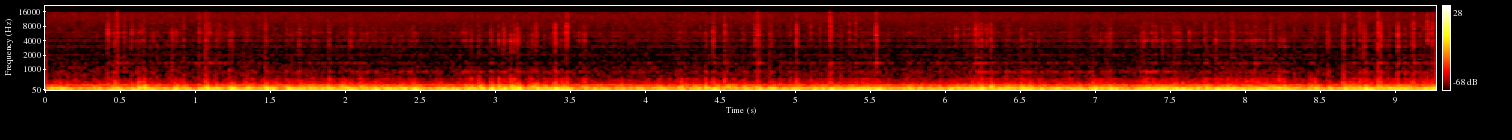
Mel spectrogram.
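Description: Fingertips of both hands continuously scratch and tap around the hollow black metal mesh grille of a Blue Yeti microphone. The sound is a dense, low, muffled rumble of thumps and brushing, with faint scattered clicks above it and no gaps between touches.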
